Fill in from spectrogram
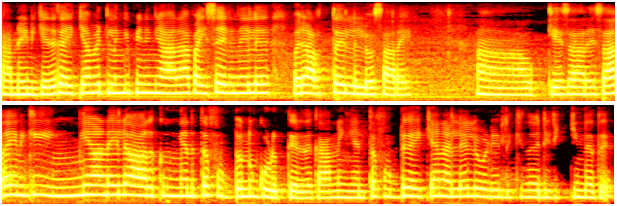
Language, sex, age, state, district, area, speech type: Malayalam, female, 18-30, Kerala, Kozhikode, rural, spontaneous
